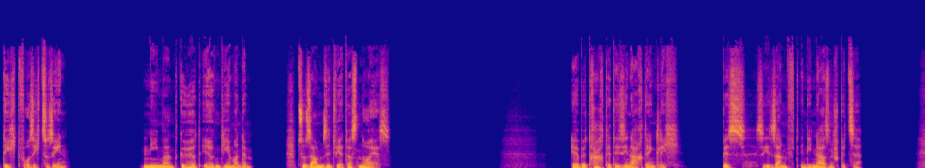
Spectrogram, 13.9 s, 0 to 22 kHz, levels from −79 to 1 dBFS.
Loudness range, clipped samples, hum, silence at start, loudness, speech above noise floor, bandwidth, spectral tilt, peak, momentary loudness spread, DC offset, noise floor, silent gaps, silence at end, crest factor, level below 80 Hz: 6 LU; under 0.1%; none; 0.05 s; -18 LUFS; 34 dB; 17.5 kHz; -4.5 dB/octave; 0 dBFS; 10 LU; under 0.1%; -52 dBFS; 1.06-2.08 s, 3.81-4.27 s, 5.87-7.45 s, 8.30-8.55 s, 10.31-10.82 s, 12.95-13.70 s; 0 s; 20 dB; -48 dBFS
